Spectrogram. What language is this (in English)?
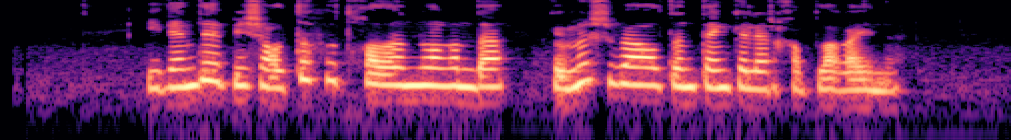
Bashkir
